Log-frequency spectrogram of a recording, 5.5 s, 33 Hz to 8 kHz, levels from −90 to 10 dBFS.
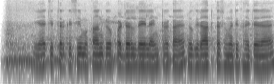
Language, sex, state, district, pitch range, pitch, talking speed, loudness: Hindi, male, Chhattisgarh, Bastar, 110-115 Hz, 115 Hz, 205 wpm, -22 LUFS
